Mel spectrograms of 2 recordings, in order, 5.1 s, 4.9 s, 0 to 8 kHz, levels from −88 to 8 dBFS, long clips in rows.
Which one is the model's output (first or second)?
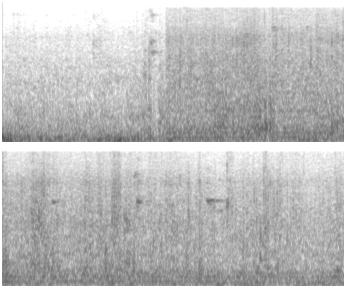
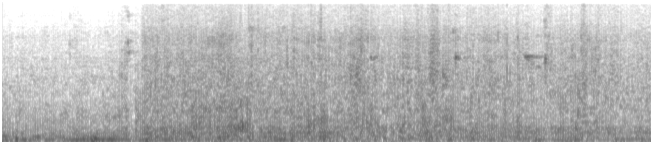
second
